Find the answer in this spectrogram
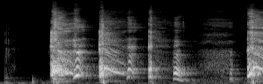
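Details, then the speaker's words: Five sharp, harsh cough bursts in quick succession, deliberately imitated by an adult to demonstrate coughing; a simulated typical cough. "estás tosiendo o te usaste sí estoy tosiendo o es como tienes tos y también es una reacción común cuando uno está enfermo"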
